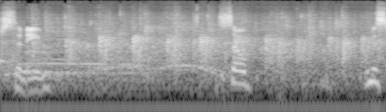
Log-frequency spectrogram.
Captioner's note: audience cheering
